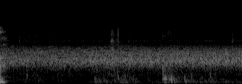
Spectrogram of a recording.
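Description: A steady, faint hiss with a few soft knocks, about one a second.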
